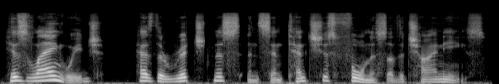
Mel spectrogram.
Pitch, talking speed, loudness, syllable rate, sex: 120 Hz, 130 wpm, -19 LUFS, 4.3 syllables/s, male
